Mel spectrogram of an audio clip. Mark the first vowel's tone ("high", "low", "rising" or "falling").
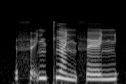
high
